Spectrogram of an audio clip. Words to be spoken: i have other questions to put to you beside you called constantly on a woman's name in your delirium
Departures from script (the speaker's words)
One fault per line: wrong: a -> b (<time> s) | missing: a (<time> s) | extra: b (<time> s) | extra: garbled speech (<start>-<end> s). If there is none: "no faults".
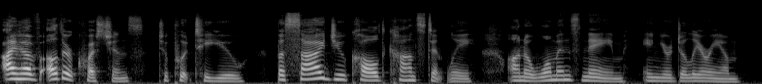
no faults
